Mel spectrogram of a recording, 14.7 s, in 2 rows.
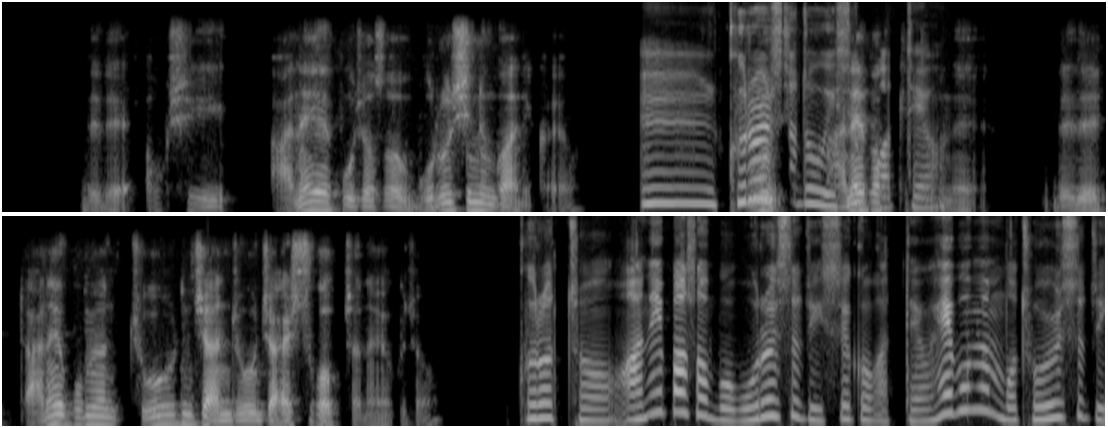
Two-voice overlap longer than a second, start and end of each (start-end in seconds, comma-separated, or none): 4.9-6.3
